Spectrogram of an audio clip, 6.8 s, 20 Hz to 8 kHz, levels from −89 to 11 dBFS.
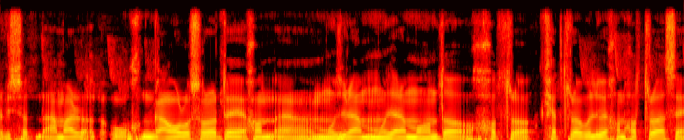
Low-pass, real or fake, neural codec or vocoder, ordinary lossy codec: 7.2 kHz; real; none; none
